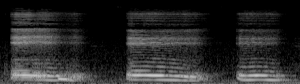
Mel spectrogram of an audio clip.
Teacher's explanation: Ele sai pela boca e ele sai também pelo nariz. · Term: som fechado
